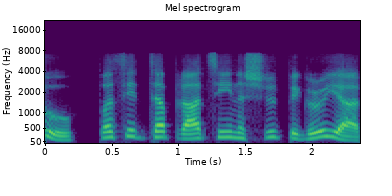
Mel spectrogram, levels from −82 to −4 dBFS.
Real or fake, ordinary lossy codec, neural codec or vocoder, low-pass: fake; none; codec, 16 kHz, 0.2 kbps, FocalCodec; 7.2 kHz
